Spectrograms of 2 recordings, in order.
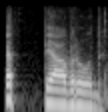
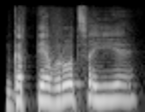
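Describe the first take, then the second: First: गत्यावरोध with long aa, falling as a trap; wrong form गत्यावरोध, lower and falling; wrong form offered. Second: गत्यवरोध said slowly, each syllable clear; teacher slowly sounding out गत्यवरोध; slow spelling demo. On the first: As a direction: present गत्यावरोध as the wrong spelling. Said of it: "अगर मैं तुम्हें दूं". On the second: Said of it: "तो अब समझ में ऐसा समझो". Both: Shown as a demonstration.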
